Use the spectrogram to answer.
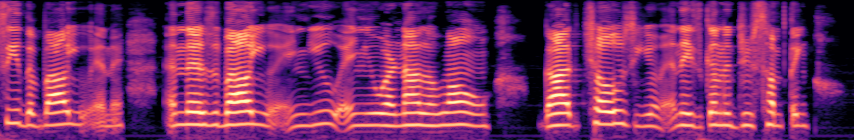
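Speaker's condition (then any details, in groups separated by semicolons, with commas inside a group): Cerebral palsy; uses power wheelchair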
